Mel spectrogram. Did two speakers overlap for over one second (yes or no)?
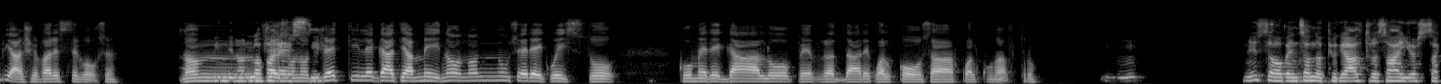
yes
